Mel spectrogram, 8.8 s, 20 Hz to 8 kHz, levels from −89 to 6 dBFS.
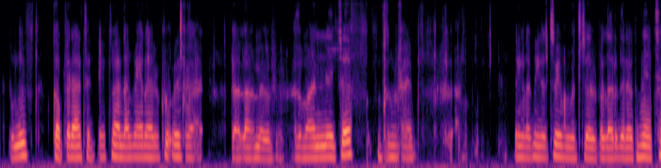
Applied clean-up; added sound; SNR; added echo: neural diffusion model UNIVERSE++.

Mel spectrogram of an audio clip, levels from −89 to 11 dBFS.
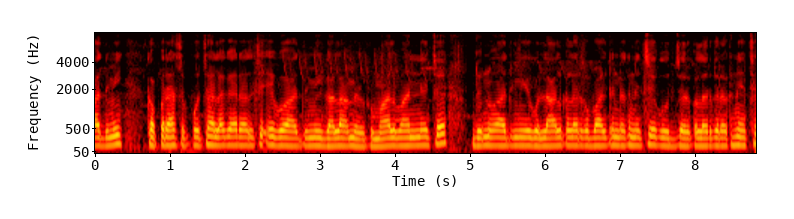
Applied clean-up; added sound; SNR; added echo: none; none; none; none.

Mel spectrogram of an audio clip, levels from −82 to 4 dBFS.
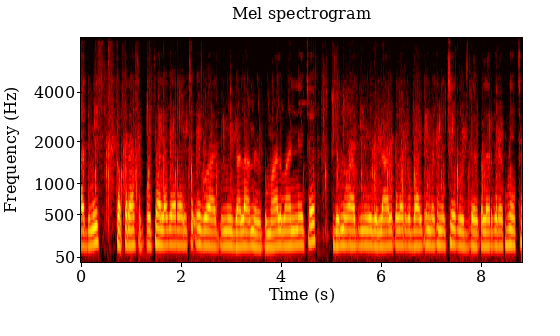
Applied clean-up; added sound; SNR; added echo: neural mask model RNNoise.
